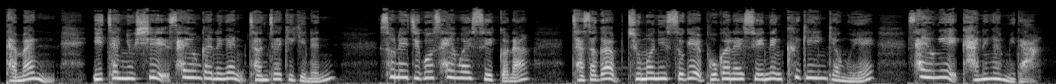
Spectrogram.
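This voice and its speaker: A woman's voice: high voice, sing-song, normal speed. A woman reading a scripted plane cabin safety announcement in a formal, polite way, as a flight attendant.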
